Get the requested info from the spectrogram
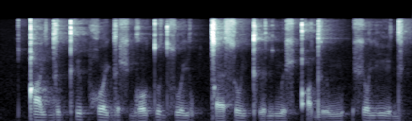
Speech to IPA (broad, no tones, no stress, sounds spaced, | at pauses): ǃ a j d ɨ kʼ i p χʷ ɛ j ɡ ɛ ʃ ɡ o tʷ ɨ d sʷ e j u p ǀ ɛ s u j kʼ ɨ d m ɨ ʃ qʼ o d ɨ m | ʃ o j i d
